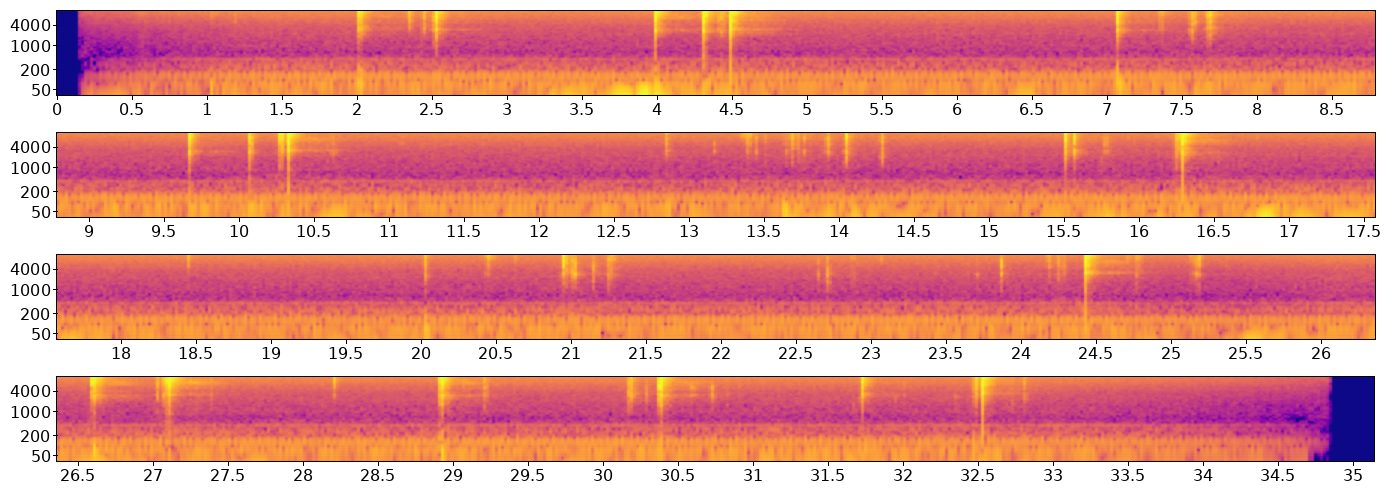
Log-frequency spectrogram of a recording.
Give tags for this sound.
bullet; bullets; clip; fiddle; gun; handgun; load; loaded; metal; metallic; reload

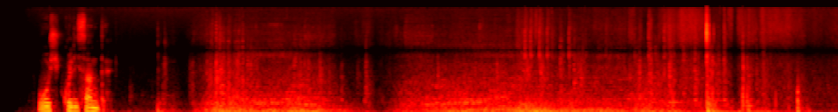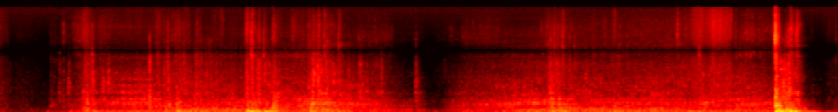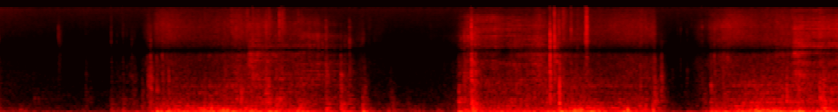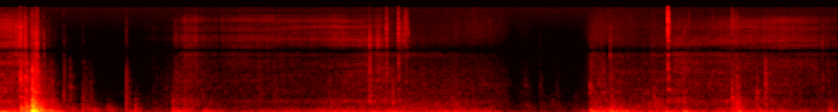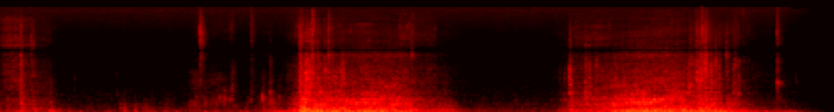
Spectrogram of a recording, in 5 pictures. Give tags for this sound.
door; wardrobe

